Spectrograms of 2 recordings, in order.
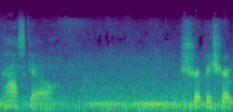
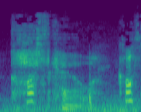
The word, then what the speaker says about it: Costco: And every time it's like, that's not how you say it. It's Costco. Call it Costco. Call it Costco. Thank you for shopping at Costco. Costco. Like she's very like enunciated. She puts the wrong emphasis on the wrong syllables.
